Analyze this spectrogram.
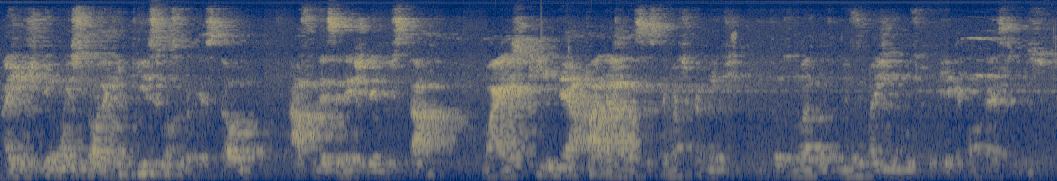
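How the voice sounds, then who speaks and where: A man from São Paulo speaks in a fairly low voice. He talks earnestly and restarts his phrases often. He sits well back from the mic in a very reverberant room with a faint hiss behind him. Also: flat delivery, a little fast, bright, forceful tone, far from the mic. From São Paulo, Brazil. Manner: earnest, with frequent "né" tags and restarts. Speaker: activist interviewee. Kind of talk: reflective personal interview.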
